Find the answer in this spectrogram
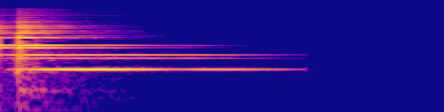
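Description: A notification-bell sound effect strikes a single ding as the bell icon is clicked. It rings with several clear tones and fades out over about a second and a half.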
